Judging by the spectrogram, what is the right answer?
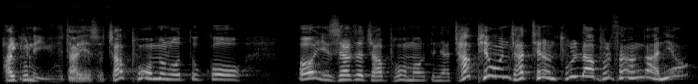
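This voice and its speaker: A middle-aged man from southeastern Korea preaching a sermon as pastor, animated, acting out quoted voices and calling for amens. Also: very high voice, brisk, vocal fry, breathy edge. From Gyeongsang region, South Korea.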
